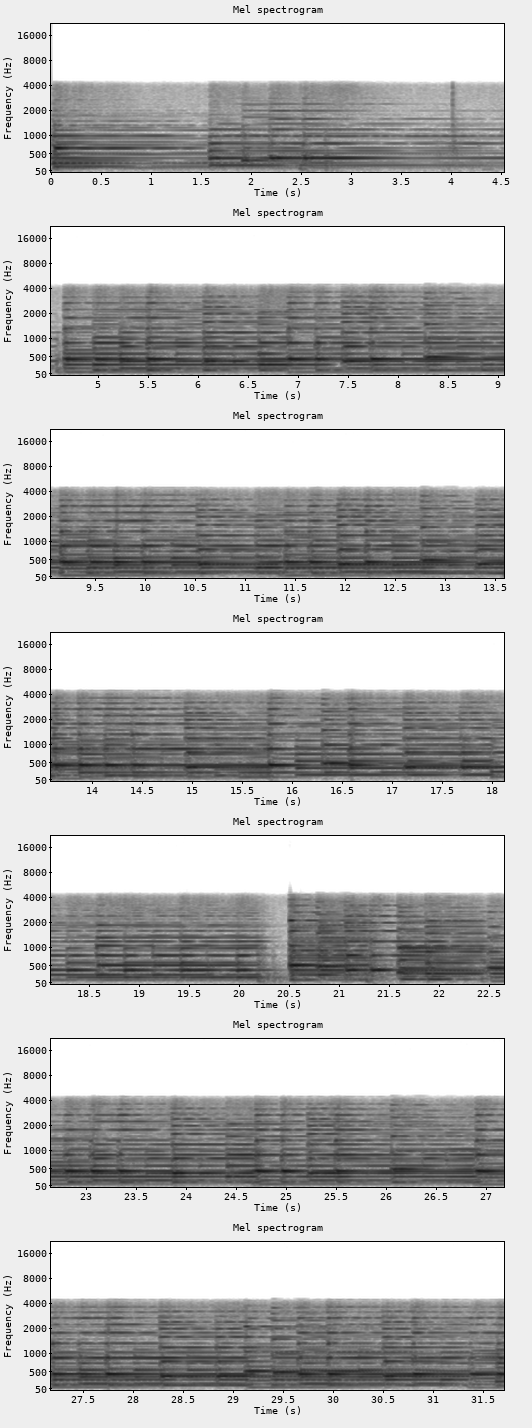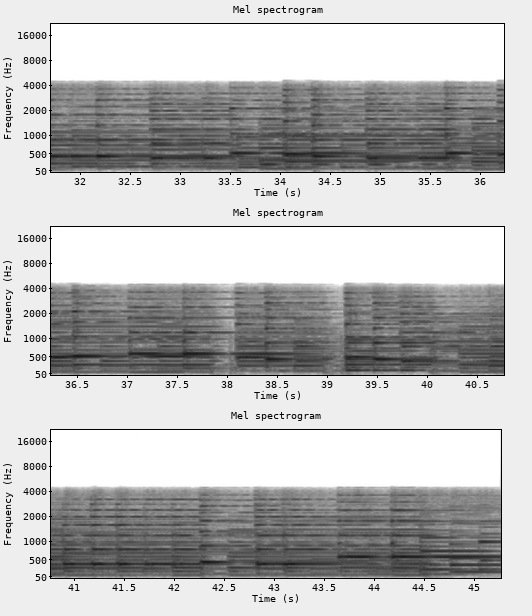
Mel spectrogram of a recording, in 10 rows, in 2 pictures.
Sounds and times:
Piano: 0:00.0 - 0:45.2.

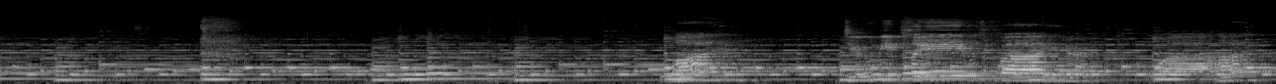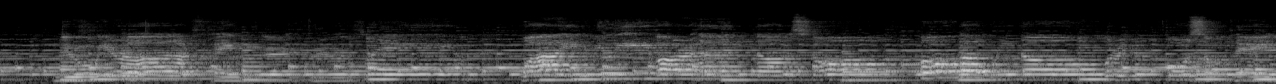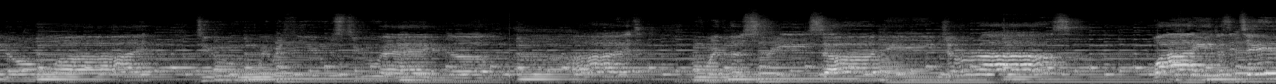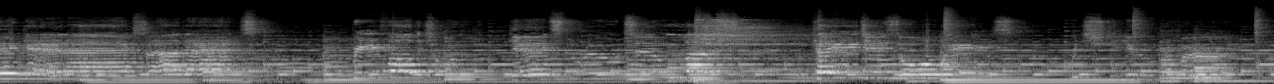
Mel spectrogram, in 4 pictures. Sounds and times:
Music: 0:00.0 - 0:51.0.

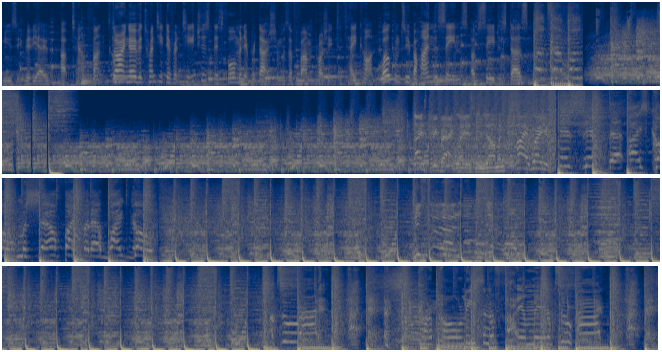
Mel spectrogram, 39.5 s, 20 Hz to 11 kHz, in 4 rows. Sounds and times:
Soundtrack music: 0:00.0 - 0:19.1, 0:21.9 - 0:39.4.

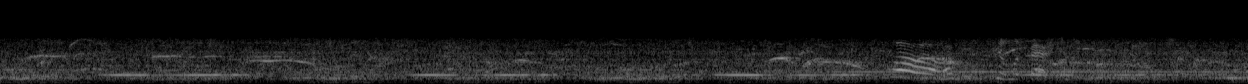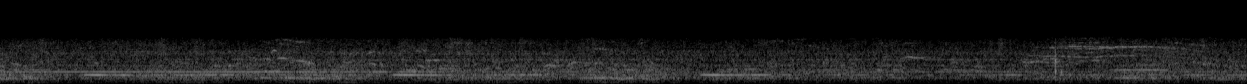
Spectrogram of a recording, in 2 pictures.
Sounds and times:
Music: 0:00.0 - 0:24.9.

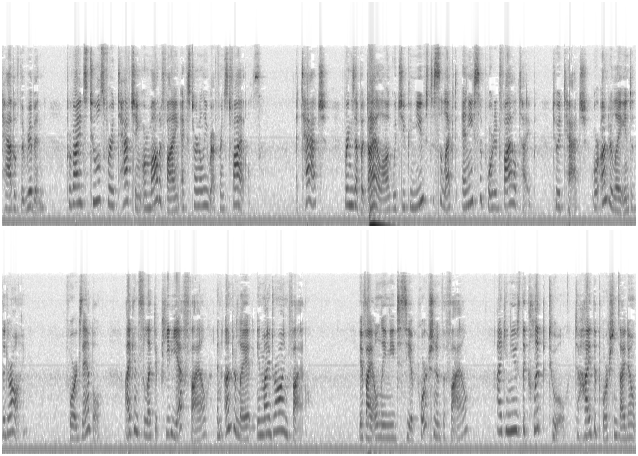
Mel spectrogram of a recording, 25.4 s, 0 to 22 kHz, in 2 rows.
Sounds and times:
Speech: 0:00.0 - 0:05.3, 0:05.9 - 0:13.2, 0:14.0 - 0:18.9, 0:19.8 - 0:25.3.

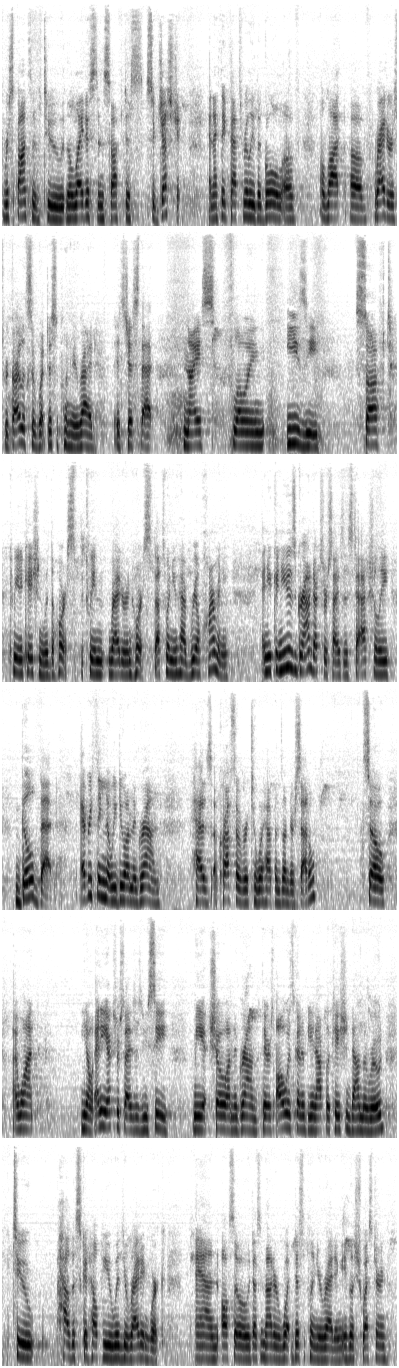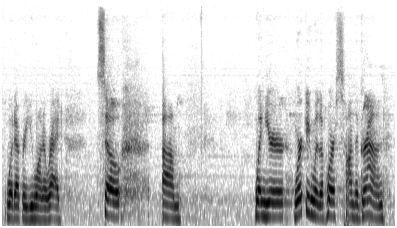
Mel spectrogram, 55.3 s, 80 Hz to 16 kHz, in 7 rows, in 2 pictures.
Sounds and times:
Speech: 0:00.0 - 0:14.4, 0:15.0 - 0:20.4, 0:21.0 - 0:26.9, 0:27.5 - 0:30.1, 0:30.9 - 0:32.4, 0:33.2 - 0:48.7, 0:49.3 - 0:49.9, 0:50.6 - 0:51.1, 0:52.5 - 0:55.2.

